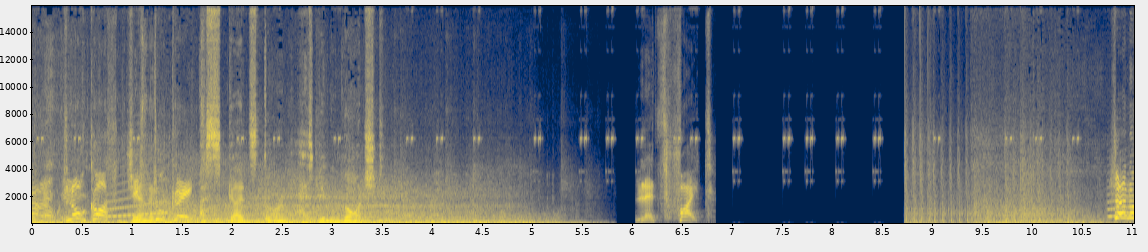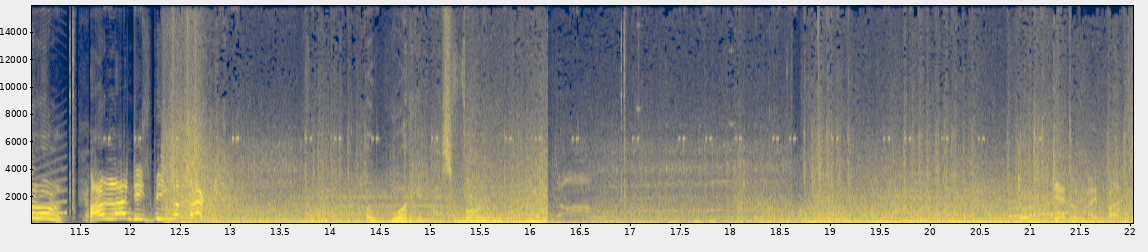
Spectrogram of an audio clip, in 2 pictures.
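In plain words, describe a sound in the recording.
Gunfire crackles and explosions rumble in a battle.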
